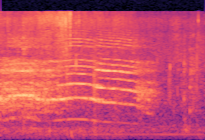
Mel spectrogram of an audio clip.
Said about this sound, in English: You guys, the crows will not stop. The crows, the rooster. I am. But they're crowing as she's like, look at these relics. How respectful is it to have a rooster crowing?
